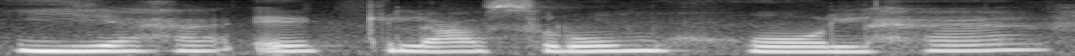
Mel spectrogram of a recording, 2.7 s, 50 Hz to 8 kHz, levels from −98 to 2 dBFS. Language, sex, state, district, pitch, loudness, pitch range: Hindi, female, Uttar Pradesh, Saharanpur, 245 Hz, -13 LUFS, 235-260 Hz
